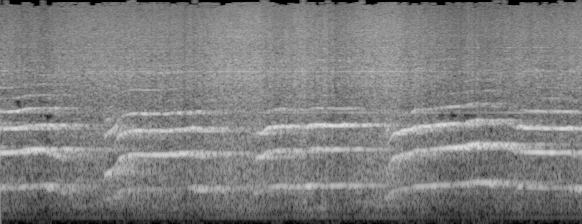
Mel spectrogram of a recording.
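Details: Siberian Husky howling dramatically while being given a bath: sustained, tonal, wavering howls in overlapping phrases, each starting with a quick upward slide and then holding a steady pitch with rich harmonics, over a constant hiss of running water.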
